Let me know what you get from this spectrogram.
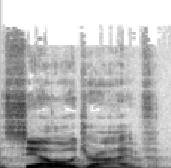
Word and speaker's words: Cielo Drive: And they're kind of driving home, and we see they pull up into this private driveway, and it's camera zooms in on Cielo Drive. I think I'm pronouncing that correctly. – Yep.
